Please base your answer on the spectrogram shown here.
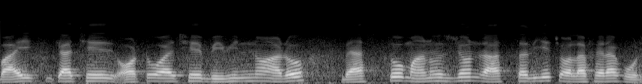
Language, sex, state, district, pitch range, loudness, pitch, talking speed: Bengali, male, West Bengal, Jalpaiguri, 130-150 Hz, -17 LUFS, 140 Hz, 110 wpm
